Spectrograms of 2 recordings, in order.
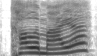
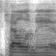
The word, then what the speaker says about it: Kalamaya: his name is ryan calamaya did i say that right i should have asked you prior but it's all good it's calamia but jill i was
